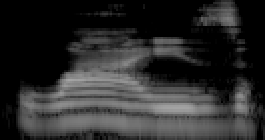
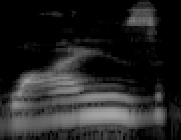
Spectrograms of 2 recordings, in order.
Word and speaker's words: wise: like in bugs well here's the funny thing when you have an S with a silent e after it makes the same sound it makes a sound so let's try to read this word well I wise like a wise owl so I picked this word just so I could show you that that S is making a Z sound but that's because it's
